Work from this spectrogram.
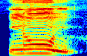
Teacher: जबान की नोक को ऊपर के दांतों के मसूड़ों को लगाने से नून निकलता है।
